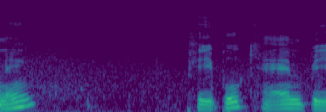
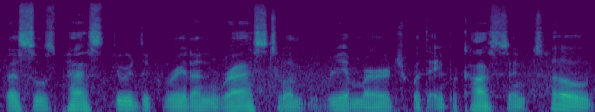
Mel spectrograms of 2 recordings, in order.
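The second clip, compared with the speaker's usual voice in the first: much softer, fast mumbled reading; soft reread; 3 semitones lower, 10 dB quieter than usual. Shown as a demonstration. Player rereading the NPC's line to himself, soft mumble. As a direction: read it back under your breath. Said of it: "rereads NPC line softly".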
